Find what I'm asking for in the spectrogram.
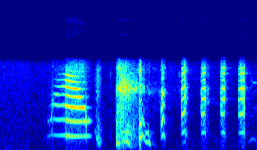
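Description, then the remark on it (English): A cat lets out a drawn-out meow, then a harsher, throaty yowl, followed by a rapid run of six short chirpy mews, fairly loud with no talking. “That's like so a cat.”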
